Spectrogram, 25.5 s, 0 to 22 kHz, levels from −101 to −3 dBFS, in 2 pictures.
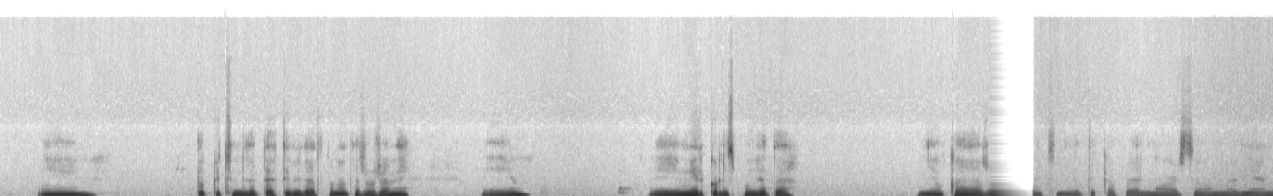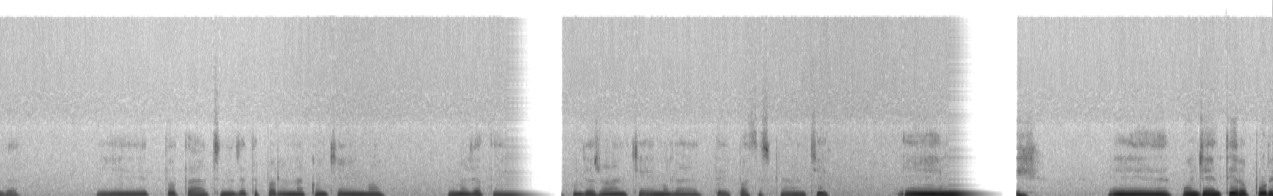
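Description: Speech with audible room noise, carrying three kinds of fault. Automatic gain rising runs from 9.28 to 19.38 s. Around 9.5 s the talker moves away and the input falls about 10 dB, so the gain control slowly lifts its gain by about 8 dB, and voice and room noise swell back up together over several seconds. Three long network dropouts cut out audio at 9.91–10.35 s, 17.81–18.37 s and 22.23–22.92 s, losing about 420, 540 and 680 ms. These were likely caused by packets never arriving. Each time the receiver stretches the last sound into a fading buzz or hiss, leaving silence for about 110, 210 and 270 ms before the sound resumes with the lost part gone. Automatic gain falling starts at 21.80 s and lasts to the end. After the talker moves around 21.5 s, the sound sinks steadily along with its background as the gain is pulled down.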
